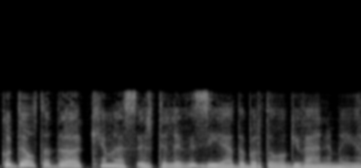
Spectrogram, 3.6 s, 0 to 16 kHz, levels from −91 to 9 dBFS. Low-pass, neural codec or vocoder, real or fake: 7.2 kHz; codec, 16 kHz, 1.1 kbps, Voila-Tokenizer; fake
